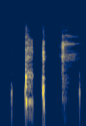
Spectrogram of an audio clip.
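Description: A short run of three harsh, dry coughs with faint catches before and after, from a persistent chronic cough.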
